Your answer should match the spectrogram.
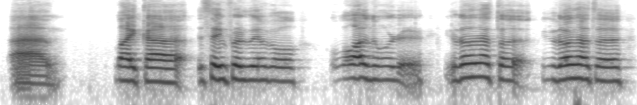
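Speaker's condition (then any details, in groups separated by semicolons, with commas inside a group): Cerebral palsy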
